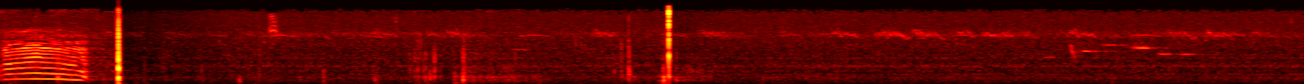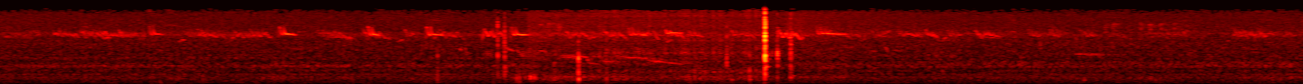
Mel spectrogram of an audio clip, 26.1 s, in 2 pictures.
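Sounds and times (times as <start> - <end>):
small bird chirping: 13.6 - 26.0.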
